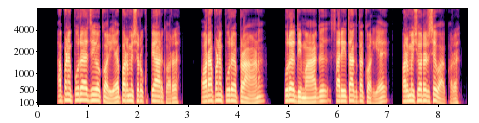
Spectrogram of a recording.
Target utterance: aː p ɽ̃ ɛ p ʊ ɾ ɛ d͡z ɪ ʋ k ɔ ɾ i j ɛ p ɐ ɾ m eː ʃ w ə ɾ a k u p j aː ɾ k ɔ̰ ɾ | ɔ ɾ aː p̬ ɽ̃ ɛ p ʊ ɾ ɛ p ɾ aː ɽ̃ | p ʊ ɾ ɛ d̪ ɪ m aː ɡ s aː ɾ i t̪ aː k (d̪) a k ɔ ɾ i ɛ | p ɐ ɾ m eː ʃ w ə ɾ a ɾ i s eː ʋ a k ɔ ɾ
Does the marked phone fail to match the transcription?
yes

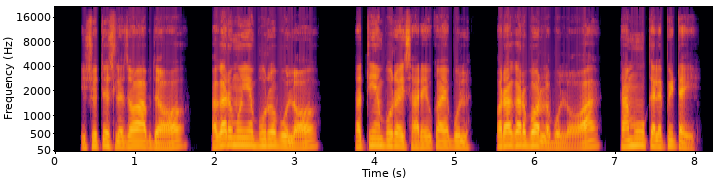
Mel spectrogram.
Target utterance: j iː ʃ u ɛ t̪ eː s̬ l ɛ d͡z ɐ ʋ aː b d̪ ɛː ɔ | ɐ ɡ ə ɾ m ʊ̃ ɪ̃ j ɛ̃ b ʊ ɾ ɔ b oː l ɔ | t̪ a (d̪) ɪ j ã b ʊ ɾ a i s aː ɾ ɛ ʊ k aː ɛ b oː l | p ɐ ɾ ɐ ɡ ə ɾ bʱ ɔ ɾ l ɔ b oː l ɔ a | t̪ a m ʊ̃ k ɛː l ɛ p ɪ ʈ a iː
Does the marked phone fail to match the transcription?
yes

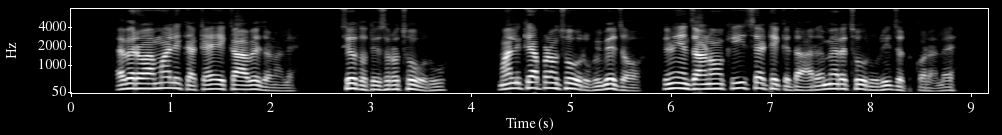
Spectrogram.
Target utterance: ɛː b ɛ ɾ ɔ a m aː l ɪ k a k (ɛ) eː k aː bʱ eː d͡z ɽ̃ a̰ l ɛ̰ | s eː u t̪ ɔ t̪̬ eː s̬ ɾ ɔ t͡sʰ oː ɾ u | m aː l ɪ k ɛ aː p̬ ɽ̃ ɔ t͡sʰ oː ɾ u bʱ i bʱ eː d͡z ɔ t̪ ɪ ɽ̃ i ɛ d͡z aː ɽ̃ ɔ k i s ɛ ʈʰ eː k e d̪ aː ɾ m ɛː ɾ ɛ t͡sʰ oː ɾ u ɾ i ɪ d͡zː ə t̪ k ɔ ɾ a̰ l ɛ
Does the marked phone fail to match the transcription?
no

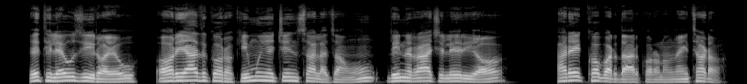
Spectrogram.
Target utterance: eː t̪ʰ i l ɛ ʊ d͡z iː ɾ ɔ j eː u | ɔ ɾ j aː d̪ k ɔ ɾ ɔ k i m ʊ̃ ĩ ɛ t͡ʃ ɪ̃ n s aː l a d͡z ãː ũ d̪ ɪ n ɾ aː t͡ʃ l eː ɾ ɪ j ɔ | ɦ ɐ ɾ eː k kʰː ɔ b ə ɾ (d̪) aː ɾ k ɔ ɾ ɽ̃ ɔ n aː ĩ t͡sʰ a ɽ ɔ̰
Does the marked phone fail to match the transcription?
no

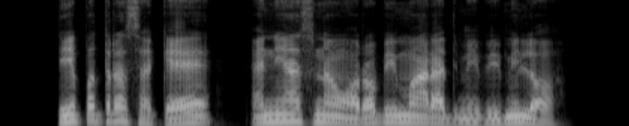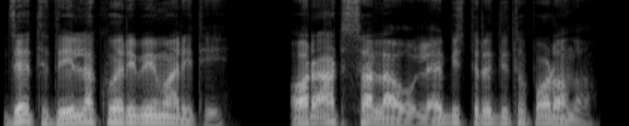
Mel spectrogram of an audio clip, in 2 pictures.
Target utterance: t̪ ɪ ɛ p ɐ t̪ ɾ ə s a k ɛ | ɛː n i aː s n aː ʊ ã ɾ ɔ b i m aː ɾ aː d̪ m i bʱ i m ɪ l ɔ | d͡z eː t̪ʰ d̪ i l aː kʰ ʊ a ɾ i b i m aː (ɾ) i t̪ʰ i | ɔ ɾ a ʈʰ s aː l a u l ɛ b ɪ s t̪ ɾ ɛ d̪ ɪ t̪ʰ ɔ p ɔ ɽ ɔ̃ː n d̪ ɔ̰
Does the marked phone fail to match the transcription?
no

